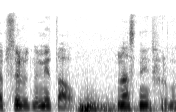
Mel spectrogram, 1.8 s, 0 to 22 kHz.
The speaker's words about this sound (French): une seule sortie, un seul obus tiré, contre les 6 en une minute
